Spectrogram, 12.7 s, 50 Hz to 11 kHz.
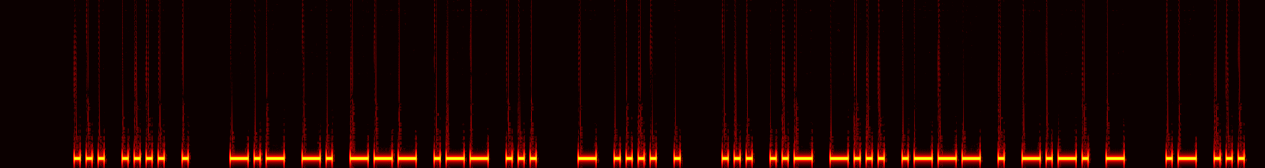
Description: Morse code, heard as a keyed tone, about 20 wpm, 700 Hz. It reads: SHE KNOWS THE SUBJECT AS
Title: Sentences with 4-Word Phrases - 20wpm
